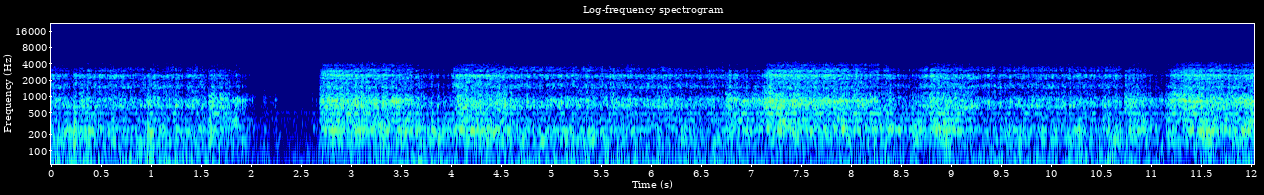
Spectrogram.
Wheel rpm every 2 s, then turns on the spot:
190, 80, 170, 160, 150, 150.
none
